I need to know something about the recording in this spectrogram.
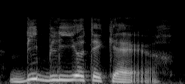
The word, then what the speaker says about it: bibliothécaire: Then un bibliothécaire, bibliothé, remember in French the H doesn't exist, so you don't pronounce it.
